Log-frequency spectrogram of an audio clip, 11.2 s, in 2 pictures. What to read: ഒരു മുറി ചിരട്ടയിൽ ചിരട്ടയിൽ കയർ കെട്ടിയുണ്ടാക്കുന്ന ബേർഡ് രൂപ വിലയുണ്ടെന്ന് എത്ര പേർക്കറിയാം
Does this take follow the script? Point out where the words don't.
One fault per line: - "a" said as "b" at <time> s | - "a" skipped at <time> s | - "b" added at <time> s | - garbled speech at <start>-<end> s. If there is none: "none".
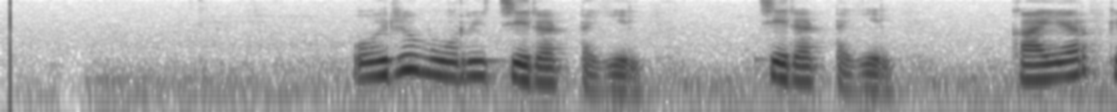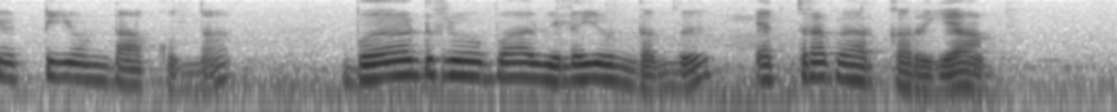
none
